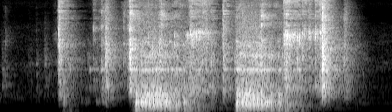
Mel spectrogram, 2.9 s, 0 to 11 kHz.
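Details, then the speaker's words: Ported Husqvarna 266SE chainsaw with HS carb, owner suspects sticking needle and seat: two short sputtering bursts that die within a second, plus pops; fires but won't keep running, owner thinks it flooded. "I think we flooded it, guys."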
